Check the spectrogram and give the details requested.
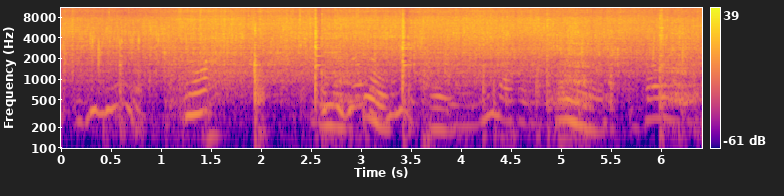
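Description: Potatoes sizzling as they fry in a wok over a wood fire, stirred with a metal ladle that clinks sharply against the pan a few times.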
